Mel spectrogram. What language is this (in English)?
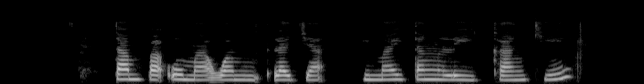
Jauja Wanca Quechua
